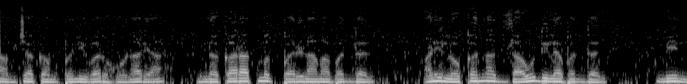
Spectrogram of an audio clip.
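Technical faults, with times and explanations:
Throughout: overdone noise removal. A noise reduction stage set far too aggressively keeps cutting individual frequency bands whenever they sit near its noise estimate, taking the softer parts of speech with them, so the background drops and breaks up into twinkling specks.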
